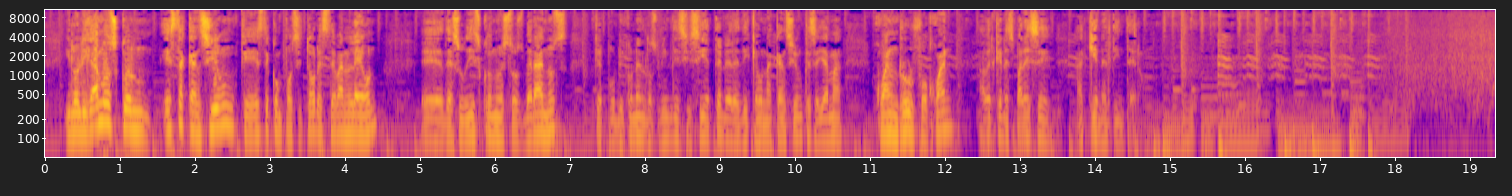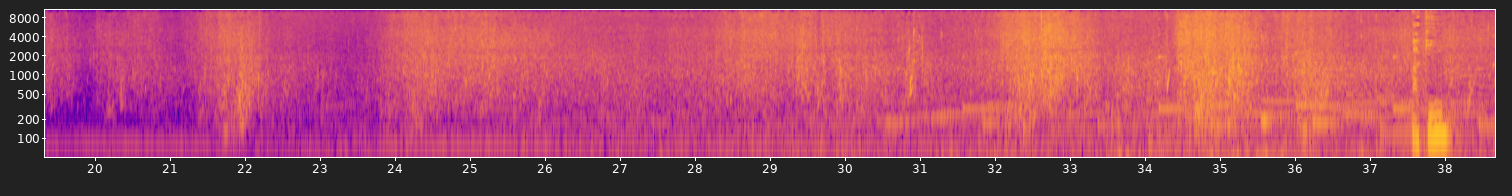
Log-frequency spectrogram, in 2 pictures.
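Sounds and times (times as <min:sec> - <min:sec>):
speech: 0:00.3 - 0:15.2
sea waves lapping at the shore: 0:17.8 - 0:38.6
brief musical opening: 0:27.9 - 0:38.6.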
